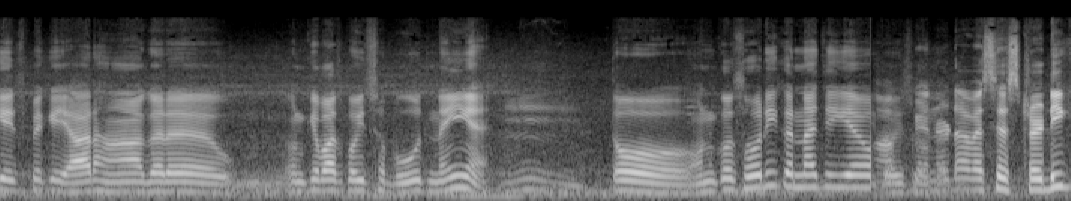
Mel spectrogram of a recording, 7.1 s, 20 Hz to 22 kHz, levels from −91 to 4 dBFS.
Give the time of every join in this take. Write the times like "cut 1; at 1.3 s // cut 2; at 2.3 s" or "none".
cut 1; at 5.8 s

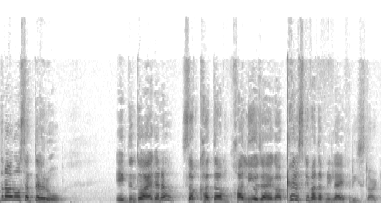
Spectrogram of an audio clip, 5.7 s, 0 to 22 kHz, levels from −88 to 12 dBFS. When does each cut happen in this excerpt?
none

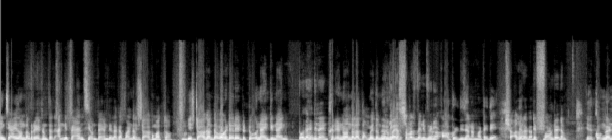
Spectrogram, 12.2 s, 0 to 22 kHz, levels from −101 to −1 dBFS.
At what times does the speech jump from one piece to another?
cut 1; at 2.8 s // cut 2; at 8.7 s

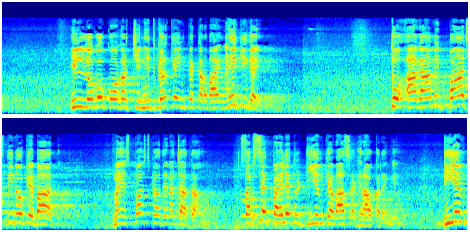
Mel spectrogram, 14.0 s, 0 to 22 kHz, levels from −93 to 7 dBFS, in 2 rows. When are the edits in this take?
cut 1; at 10.6 s

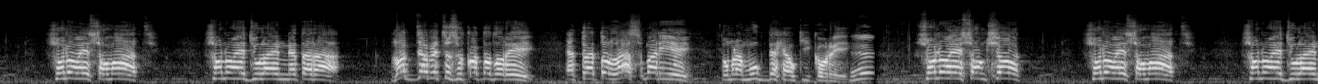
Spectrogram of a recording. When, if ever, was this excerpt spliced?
cut 1; at 8.7 s

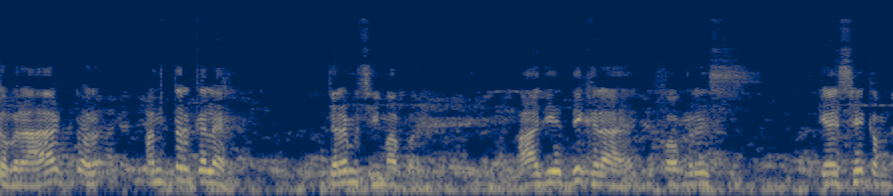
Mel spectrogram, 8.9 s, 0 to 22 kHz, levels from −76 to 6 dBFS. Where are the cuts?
none

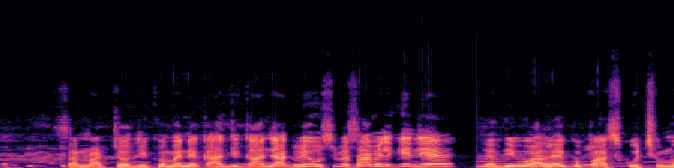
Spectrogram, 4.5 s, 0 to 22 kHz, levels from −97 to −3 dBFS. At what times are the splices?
cut 1; at 3.1 s

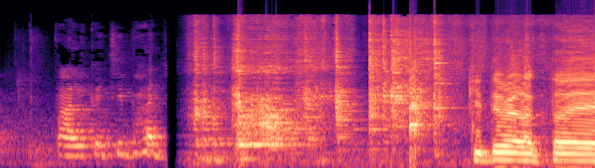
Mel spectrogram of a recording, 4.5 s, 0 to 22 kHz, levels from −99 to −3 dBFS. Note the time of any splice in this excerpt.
cut 1; at 1.3 s

